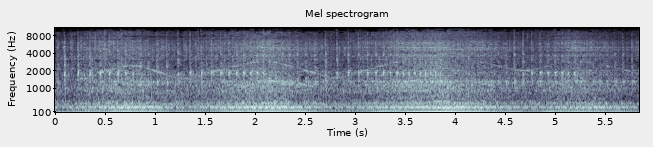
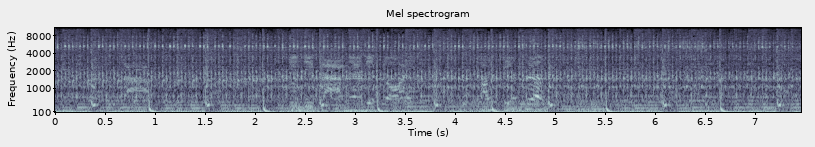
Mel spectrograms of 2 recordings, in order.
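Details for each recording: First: Tata 2.2 diesel, hard starting, revved in slow swells with a hard, steady knock deep inside the block; teardown found cylinder 2 piston damaged, warped head, leaking water pump, seized injectors; internal engine knock from a damaged piston. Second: Tata 2.2 diesel idling after repair for hard starting and a loud knock: cylinder 2 rebored with new piston, head skimmed, valves ground, rod bearings, water pump, injectors 2-3 repaired and coded; after a 60-70 km test drive it starts easily and idles steady, knock gone.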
